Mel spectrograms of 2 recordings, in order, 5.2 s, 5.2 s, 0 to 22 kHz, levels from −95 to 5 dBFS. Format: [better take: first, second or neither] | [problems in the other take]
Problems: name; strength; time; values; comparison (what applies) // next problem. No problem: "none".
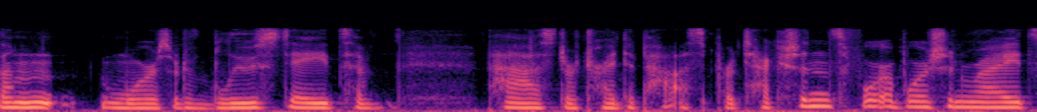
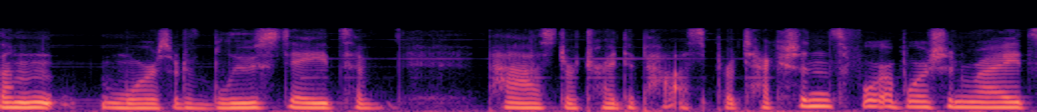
first | noise reduction (neural separator model SepFormer DNS4)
